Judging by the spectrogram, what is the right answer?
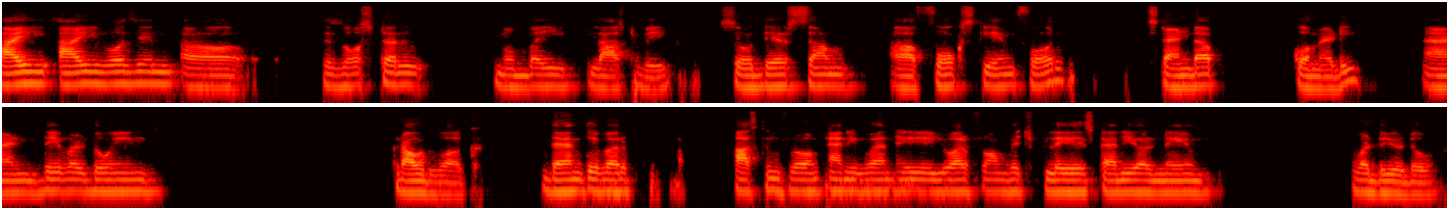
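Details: Real recording of an adult man who self-discloses that he stammers, speaking in a stammering self-help practice group; stuttering.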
